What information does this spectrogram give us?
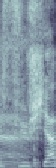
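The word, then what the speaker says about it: fuchsia: Donc on dit fuchia mais ça s'écrit fouia quoi.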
